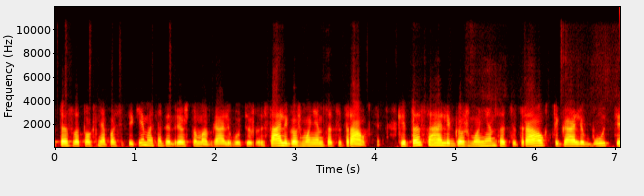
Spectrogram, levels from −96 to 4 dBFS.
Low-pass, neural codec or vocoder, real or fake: 10.8 kHz; codec, 24 kHz, 3.1 kbps, DualCodec; fake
